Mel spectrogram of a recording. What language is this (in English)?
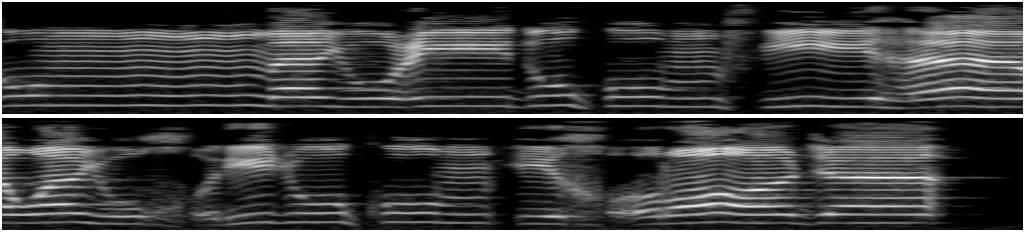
Arabic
